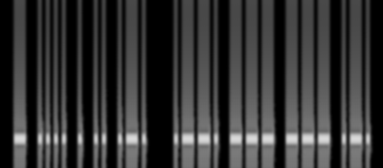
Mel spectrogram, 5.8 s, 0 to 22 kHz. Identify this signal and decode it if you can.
Morse code, heard as a keyed tone, about 20 wpm, 700 Hz. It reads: THEIR POOR
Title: Sentences from Top 1000 Words - Review Part 6 - 20wpm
